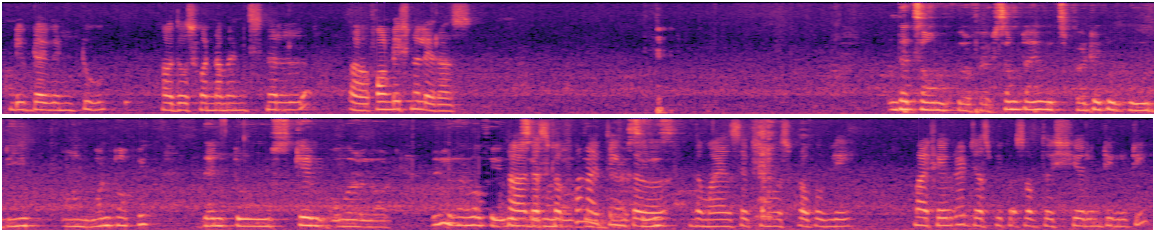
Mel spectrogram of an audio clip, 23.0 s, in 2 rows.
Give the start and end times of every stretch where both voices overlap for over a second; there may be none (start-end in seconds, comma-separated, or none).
16.6-18.2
